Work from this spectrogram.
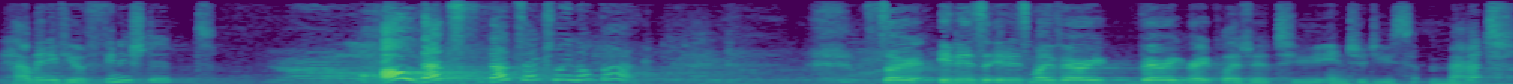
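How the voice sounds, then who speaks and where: A woman with an Australian accent speaks at a moderate pace, with big swings in loudness and long, frequent pauses. Noticeable background noise and audible room echo fill the recording. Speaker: TV presenter. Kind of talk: event introduction. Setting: stage with audience.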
